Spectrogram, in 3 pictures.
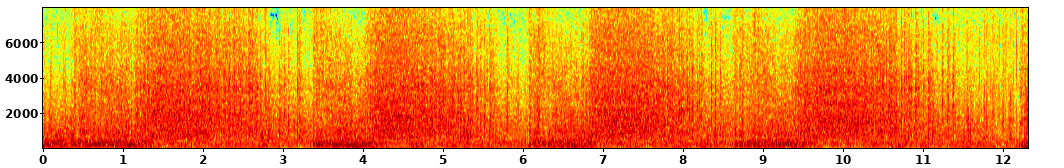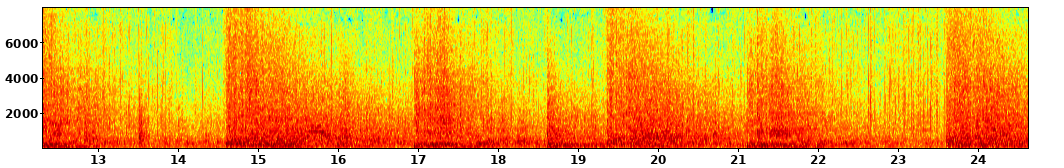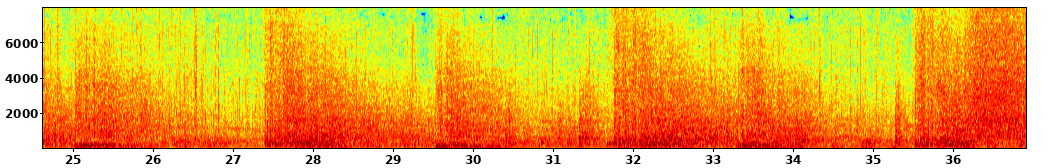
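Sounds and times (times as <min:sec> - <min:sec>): firework crackle: 0:00.0 - 0:36.9
firework shells booming: 0:00.0 - 0:36.9.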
